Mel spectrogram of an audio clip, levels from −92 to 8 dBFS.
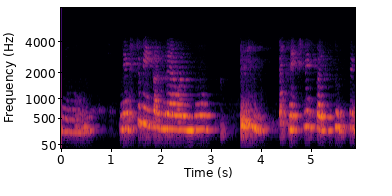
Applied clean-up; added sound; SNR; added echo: none; none; none; reverberation time 0.7 s.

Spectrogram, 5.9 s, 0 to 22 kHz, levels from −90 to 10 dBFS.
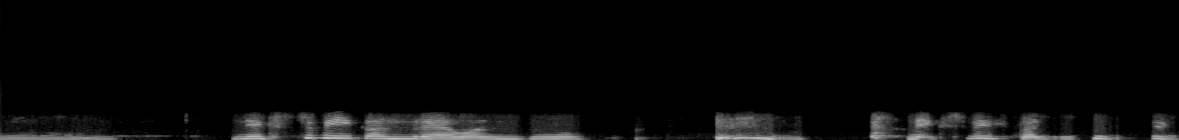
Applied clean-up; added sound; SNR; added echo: none; none; none; none.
